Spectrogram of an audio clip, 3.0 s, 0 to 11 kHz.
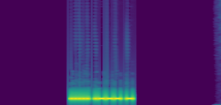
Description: Morse code, heard as a keyed tone, about 46 wpm, 700 Hz. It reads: 5JT
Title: Three Challenging Letter-Number Combinations 45wpm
